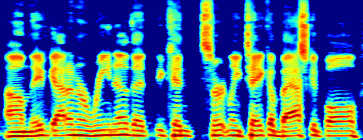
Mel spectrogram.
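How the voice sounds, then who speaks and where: A man's voice: medium pitch, level tone, normal speed, fairly bright tone, no echo. A middle-aged man who grew up in Iowa, talking as a guest on a sports show. He works as a radio play-by-play broadcaster and speaks in a mid-range voice. He thinks aloud, with plenty of fillers and restarts. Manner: thoughtful, many fillers and restarts. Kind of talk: casual sports talk.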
